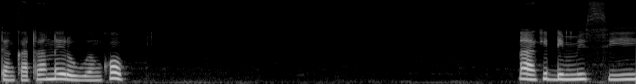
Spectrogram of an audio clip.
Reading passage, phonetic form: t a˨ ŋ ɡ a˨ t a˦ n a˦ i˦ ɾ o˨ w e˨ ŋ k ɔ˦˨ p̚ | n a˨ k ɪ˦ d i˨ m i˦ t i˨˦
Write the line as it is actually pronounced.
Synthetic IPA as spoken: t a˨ ŋ k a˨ t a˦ n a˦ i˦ ɾ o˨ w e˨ ŋ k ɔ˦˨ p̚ | n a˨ k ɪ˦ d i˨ m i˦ s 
